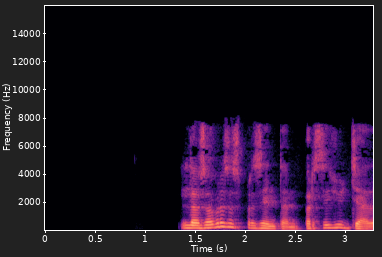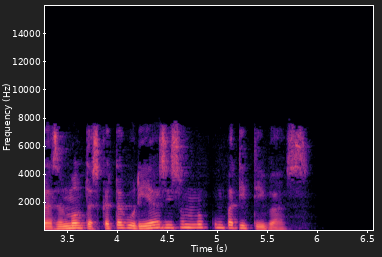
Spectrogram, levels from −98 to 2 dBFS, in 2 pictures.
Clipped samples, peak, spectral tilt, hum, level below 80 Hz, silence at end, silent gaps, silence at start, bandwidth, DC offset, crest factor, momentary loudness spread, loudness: under 0.1%; -8 dBFS; -6 dB/octave; none; -66 dBFS; 0.7 s; none; 1.35 s; 8 kHz; under 0.1%; 20 dB; 11 LU; -26 LUFS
